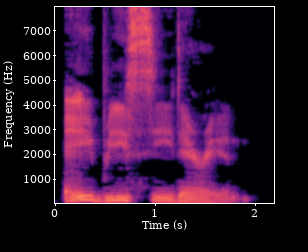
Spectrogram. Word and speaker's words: abecedarian: Um I I am noticing here in the pronunciation guide that it is actually supposed to be ABC Darian.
